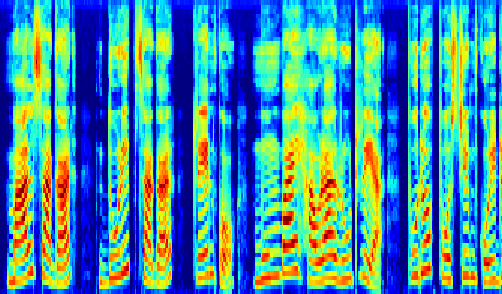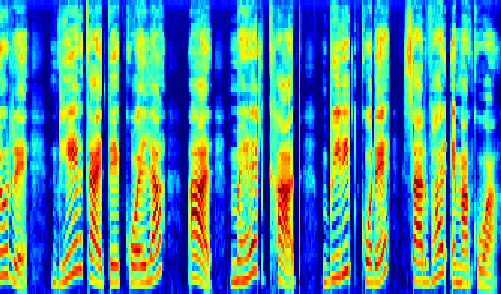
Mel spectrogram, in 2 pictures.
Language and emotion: Santali, neutral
